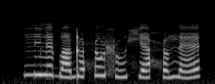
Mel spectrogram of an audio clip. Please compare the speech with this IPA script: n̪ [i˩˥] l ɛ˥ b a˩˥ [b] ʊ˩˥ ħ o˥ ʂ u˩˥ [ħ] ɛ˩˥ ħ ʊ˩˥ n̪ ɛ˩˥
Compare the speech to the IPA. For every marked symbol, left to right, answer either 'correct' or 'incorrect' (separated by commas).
incorrect, incorrect, incorrect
